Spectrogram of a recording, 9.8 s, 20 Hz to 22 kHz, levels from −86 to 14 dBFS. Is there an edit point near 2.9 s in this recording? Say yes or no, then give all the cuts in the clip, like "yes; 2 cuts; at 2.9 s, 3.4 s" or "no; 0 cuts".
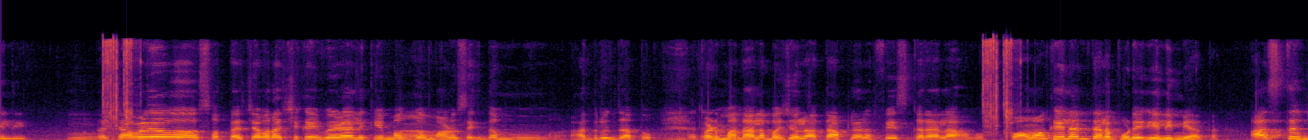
no; 2 cuts; at 0.8 s, 7.4 s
